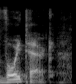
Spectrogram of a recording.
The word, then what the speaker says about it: Wojtek: But Voitech was one of the people, uh, W O J T E K, and I know I know it's pronounced Voitech because there's a famous bear during World War II.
